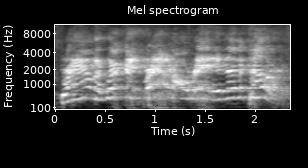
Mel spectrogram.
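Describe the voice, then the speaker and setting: A woman with a Cajun accent telling a story to children in a playful, animated way, acting out the dialogue. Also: very high voice, quick pace. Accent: Cajun Louisiana. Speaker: storyteller and face painter. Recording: echoey large room, distant mic.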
